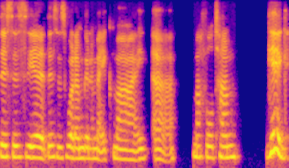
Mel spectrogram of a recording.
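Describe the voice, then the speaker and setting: A woman with an East Tennessee accent talks at a fairly slow pace in a medium pitch. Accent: Southern US (East Tennessee). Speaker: financial coach, former teacher. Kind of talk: interview.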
